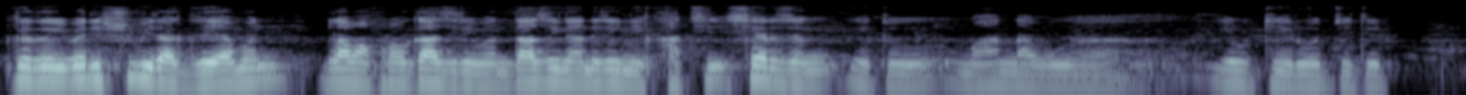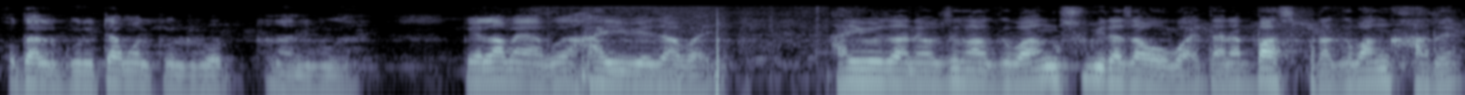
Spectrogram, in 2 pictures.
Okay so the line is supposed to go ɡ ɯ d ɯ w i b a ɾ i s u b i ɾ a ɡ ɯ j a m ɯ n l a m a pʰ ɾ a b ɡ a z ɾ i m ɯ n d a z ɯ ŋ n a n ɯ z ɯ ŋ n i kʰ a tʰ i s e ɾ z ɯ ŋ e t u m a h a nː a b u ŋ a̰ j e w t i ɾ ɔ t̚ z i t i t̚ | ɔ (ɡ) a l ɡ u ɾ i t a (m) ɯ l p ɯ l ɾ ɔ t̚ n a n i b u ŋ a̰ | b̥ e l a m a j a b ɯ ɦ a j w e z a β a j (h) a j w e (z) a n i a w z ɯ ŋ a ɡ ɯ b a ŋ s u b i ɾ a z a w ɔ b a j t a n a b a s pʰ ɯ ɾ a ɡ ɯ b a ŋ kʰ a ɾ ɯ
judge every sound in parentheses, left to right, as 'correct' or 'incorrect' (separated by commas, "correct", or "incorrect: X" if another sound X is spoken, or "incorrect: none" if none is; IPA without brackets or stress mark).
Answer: incorrect: d, correct, correct, correct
